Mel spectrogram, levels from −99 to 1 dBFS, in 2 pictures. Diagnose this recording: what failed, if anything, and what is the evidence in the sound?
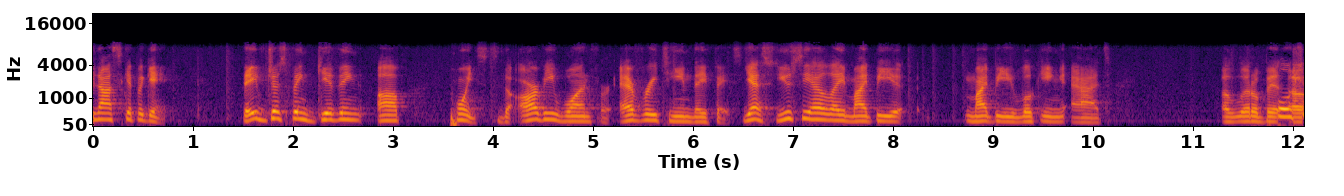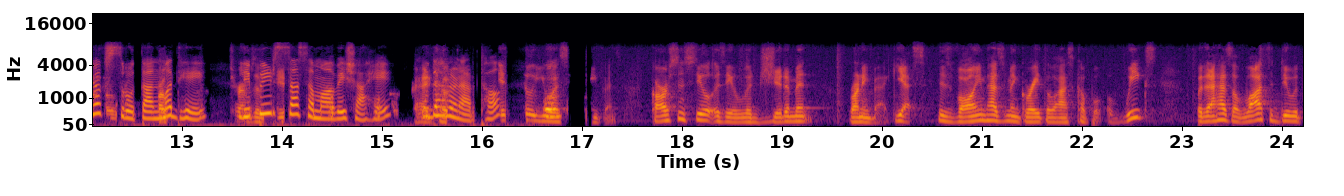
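The failure sits in the call processing stage, and it is speech suppressed in double talk. The speech dips hard, by about 40 dB at its deepest, in five bursts: 11.97 to 12.42 s, 12.58 to 13.61 s, 13.84 to 15.35 s, 15.66 to 16.46 s and 16.84 to 17.13 s. The likely cause is an echo canceller that could not tell the near talker from loudspeaker echo while both sides spoke. It turned everything down. The audio stops near 8 kHz, as the call codec's bandwidth allows.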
